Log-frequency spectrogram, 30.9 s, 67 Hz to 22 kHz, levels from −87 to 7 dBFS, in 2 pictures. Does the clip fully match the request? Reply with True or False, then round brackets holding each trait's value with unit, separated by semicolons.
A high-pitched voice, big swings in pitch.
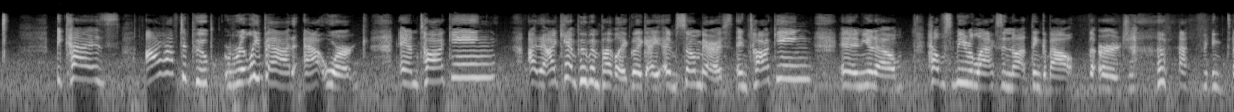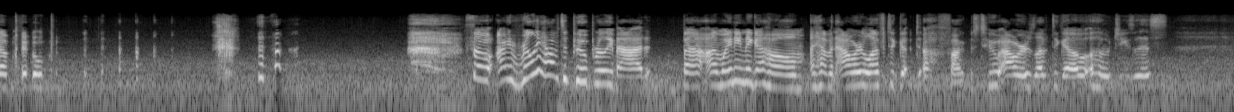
True (285 Hz; 6.5 semitones)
